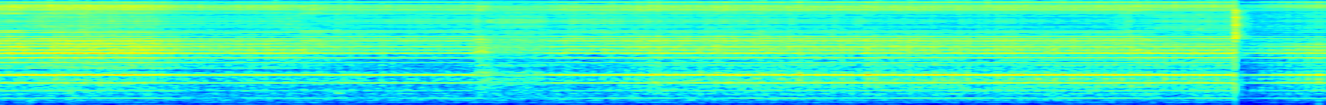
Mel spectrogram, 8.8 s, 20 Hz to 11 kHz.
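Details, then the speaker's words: Zenith Trans Oceanic Royal 3000-1 radio after repair and reassembly, dialed in at about 100 kHz: steady buzzing hum with fixed whistle tones, interference from a nearby frequency counter, likely its multiplexed LED display. "now this frequency counter is a source of of noise especially with such pro close proximity to the radio i think most of it has to do with the multiplexing of the dam display but stupid leds"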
